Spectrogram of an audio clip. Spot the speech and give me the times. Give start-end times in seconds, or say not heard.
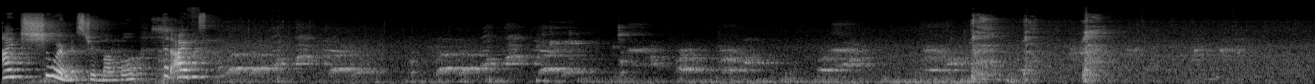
0.0-2.2.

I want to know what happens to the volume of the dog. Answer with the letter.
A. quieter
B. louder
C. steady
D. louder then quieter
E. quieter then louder
A.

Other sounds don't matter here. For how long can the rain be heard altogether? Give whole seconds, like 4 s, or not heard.
11 s.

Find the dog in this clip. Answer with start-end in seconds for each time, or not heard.
1.1-12.6.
